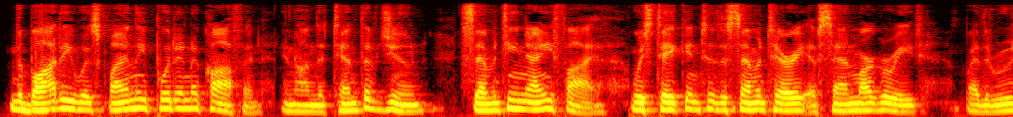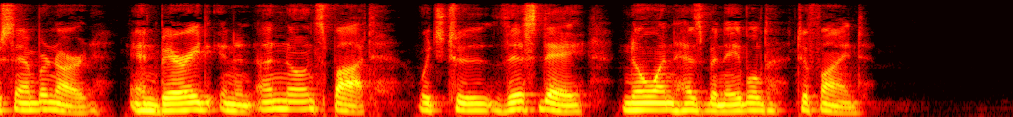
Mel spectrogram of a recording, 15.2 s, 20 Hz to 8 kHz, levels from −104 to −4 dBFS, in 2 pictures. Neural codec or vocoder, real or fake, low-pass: none; real; 7.2 kHz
